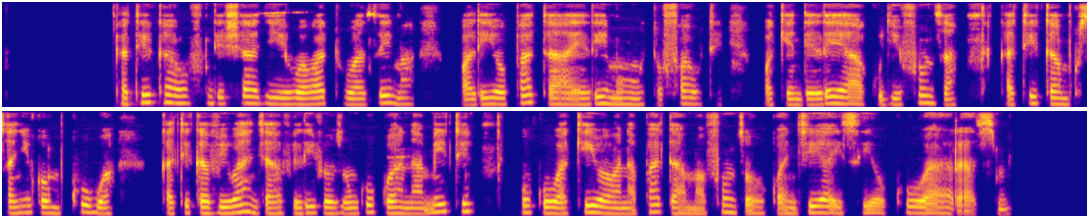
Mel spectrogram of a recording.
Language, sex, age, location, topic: Swahili, female, 36-49, Dar es Salaam, education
